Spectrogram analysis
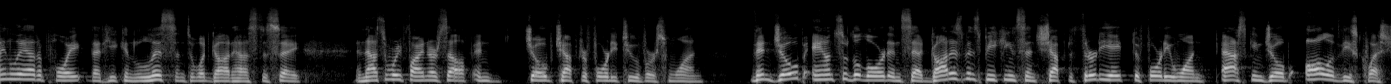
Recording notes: Please enjoy this Sunday church service livestream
